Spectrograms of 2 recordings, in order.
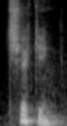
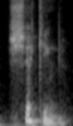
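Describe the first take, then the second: First: Said in the usual way. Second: "checking" with CH softened to SH; soft CH slip. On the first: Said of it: "Instead of saying". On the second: Shown as a demonstration. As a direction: say "checking" as "shecking". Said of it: "it could slip out to".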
